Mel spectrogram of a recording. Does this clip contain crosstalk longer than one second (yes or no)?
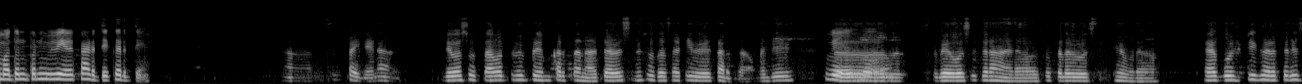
no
